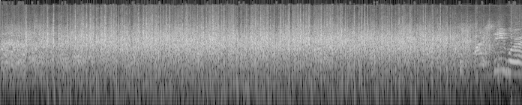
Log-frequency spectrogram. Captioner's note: audience laughter; applause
